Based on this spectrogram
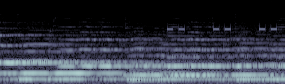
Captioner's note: beeping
